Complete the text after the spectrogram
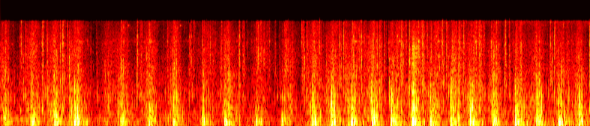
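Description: Footsteps thud steadily on hard ground, quickening into a run.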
